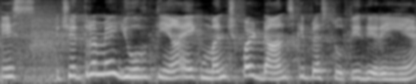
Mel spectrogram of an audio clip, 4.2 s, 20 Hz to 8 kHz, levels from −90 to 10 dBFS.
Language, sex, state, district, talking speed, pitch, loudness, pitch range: Hindi, female, Uttar Pradesh, Varanasi, 185 wpm, 275 Hz, -14 LUFS, 235-295 Hz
